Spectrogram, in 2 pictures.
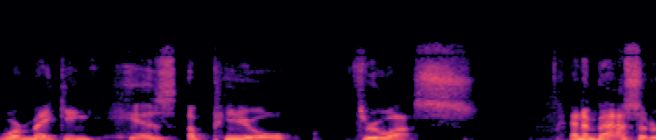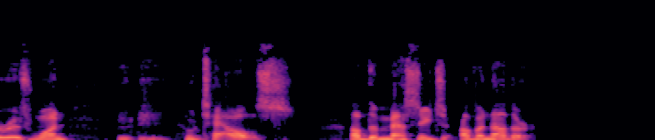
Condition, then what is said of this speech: No condition.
